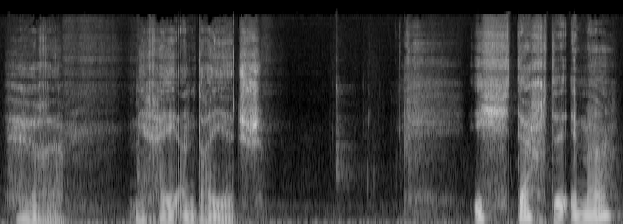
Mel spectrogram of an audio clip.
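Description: An idle radio-play nobleman; unhurried, lively pitch. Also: heavily acted. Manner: slow, measured, then bursts out. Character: gentle, idle nobleman, slow, roused to anger. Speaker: Oblomov. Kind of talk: radio drama acting.

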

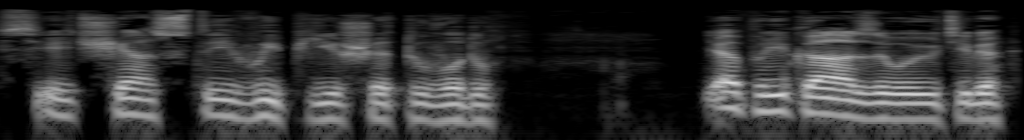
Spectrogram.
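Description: A man reading an audiobook, voicing a stern older gentleman who speaks slowly and deliberately. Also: deep voice, no echo. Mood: commanding. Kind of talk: audiobook character voice.

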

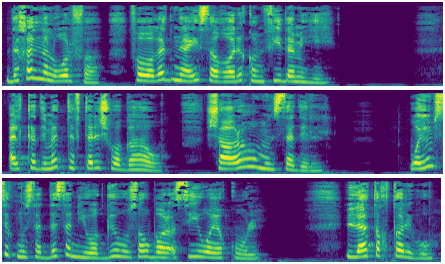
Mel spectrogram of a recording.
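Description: A woman narrating a dramatic audiobook in the first person, measured and intense. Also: on the high side, lively intonation, mellow.

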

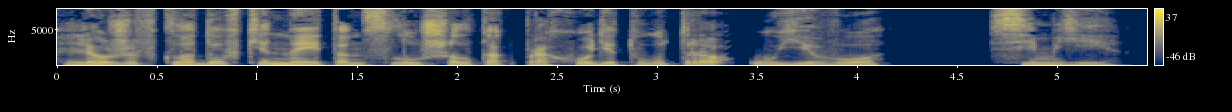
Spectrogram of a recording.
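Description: A woman narrating an audiobook in a steady, measured storytelling manner. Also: on the low side, no echo, clean studio sound.

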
